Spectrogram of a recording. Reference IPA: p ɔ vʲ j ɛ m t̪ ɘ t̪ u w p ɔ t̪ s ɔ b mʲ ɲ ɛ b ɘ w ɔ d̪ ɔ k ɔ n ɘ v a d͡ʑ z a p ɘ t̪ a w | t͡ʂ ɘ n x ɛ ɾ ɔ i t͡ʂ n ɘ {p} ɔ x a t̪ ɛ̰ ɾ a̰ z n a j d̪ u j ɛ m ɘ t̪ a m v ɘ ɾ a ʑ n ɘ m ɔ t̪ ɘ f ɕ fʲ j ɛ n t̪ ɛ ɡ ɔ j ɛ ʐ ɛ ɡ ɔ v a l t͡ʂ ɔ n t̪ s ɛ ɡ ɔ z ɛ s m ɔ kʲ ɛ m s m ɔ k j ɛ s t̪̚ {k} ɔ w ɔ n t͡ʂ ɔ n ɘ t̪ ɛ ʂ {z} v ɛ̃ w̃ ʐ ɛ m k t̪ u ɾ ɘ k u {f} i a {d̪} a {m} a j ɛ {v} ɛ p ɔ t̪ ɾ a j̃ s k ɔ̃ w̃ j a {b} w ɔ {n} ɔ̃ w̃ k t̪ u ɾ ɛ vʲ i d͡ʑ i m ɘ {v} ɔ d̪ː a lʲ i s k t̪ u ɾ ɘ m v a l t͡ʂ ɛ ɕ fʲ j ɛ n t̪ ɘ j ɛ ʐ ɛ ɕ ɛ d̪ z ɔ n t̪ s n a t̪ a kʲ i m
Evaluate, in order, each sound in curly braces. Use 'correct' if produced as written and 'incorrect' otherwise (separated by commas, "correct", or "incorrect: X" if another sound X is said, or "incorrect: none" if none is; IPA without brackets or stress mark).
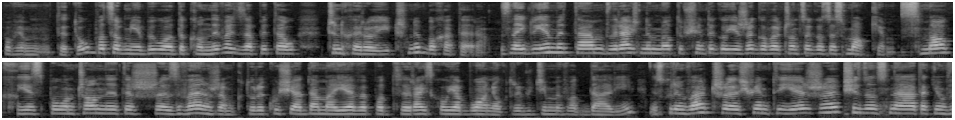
incorrect: b, incorrect: p, correct, incorrect: ɕ, correct, correct, correct, correct, incorrect: ɲ, correct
